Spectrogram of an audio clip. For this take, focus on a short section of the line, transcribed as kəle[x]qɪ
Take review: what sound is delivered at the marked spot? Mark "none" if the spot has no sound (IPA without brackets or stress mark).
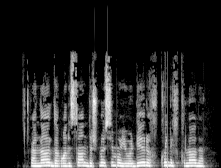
x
